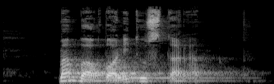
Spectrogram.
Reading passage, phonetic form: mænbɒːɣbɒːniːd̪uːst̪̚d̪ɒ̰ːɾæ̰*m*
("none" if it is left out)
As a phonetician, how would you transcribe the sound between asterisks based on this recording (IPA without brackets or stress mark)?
m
